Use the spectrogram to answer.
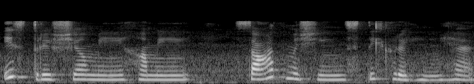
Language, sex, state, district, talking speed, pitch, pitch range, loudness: Hindi, female, Punjab, Fazilka, 115 wpm, 225 Hz, 215-245 Hz, -20 LUFS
